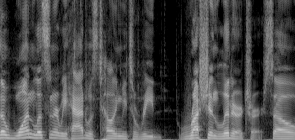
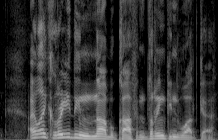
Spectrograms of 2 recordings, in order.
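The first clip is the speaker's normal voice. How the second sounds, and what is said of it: Put-on Russian accent. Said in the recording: “if you use a Russian accent ... I'm terrible at accents.”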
